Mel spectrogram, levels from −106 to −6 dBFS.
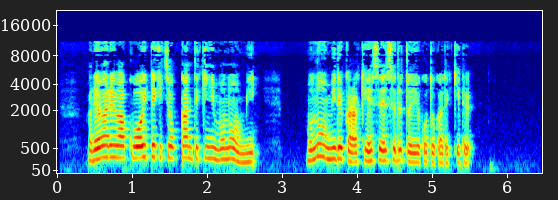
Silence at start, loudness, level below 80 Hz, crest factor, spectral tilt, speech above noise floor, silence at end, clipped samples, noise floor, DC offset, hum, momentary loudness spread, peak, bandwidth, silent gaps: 0.4 s; -23 LUFS; -70 dBFS; 18 dB; -3.5 dB/octave; 55 dB; 0.95 s; under 0.1%; -78 dBFS; under 0.1%; none; 12 LU; -6 dBFS; 11.5 kHz; none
